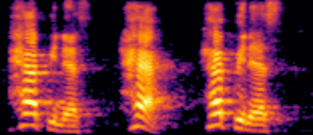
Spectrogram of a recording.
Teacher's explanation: so here stress falls on the first syllable ha not happiness it will stress this one happiness okay then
